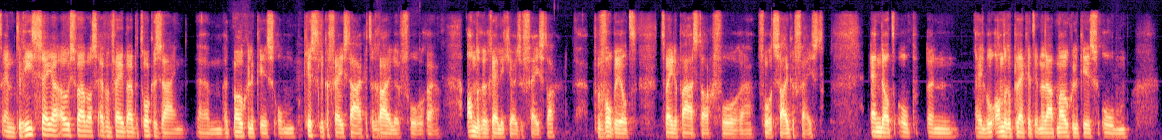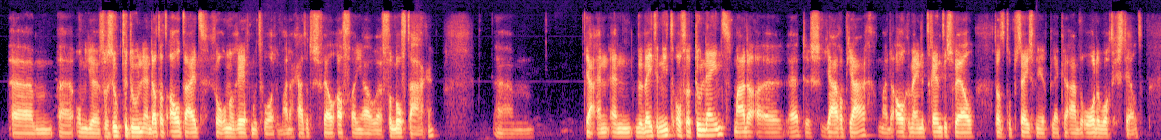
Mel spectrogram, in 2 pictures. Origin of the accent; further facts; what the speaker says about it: North Brabant, Netherlands; En als Brabander, voor mij belangrijk, carnaval vrij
